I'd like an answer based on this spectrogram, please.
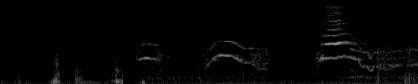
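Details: Cardigan Welsh Corgi, red merle, during the 2018 delivery of her first litter of six puppies: several high, arched squealing cries, the last loud and rising then falling, between soft rustles and thumps.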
